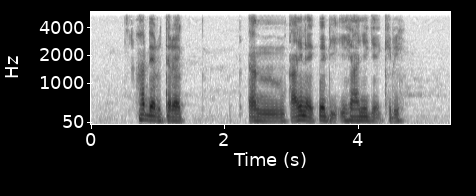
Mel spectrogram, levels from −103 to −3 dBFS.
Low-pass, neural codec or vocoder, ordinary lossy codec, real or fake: 5.4 kHz; codec, 16 kHz in and 24 kHz out, 2.2 kbps, FireRedTTS-2 codec; none; fake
